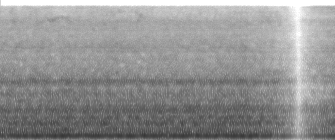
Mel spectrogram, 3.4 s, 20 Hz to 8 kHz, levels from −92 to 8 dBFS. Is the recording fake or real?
fake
